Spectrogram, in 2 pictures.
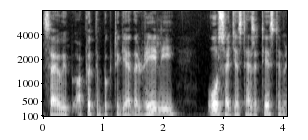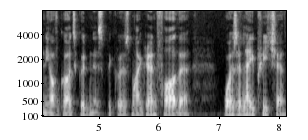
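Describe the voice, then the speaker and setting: Dark, mellow tone at a moderate pace with ordinary pitch variation, on a very clean recording with a silent background. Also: man, fairly low pitch for a man. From Zimbabwe. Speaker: engineer. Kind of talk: testimony. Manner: halting, many fillers.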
